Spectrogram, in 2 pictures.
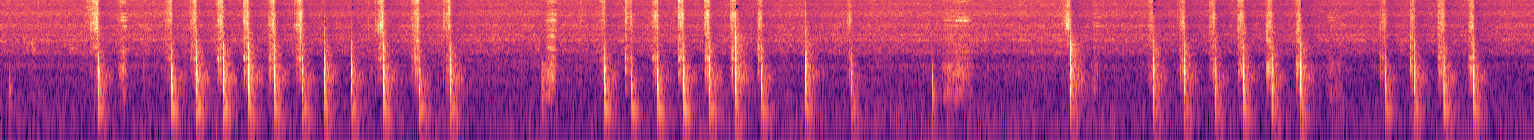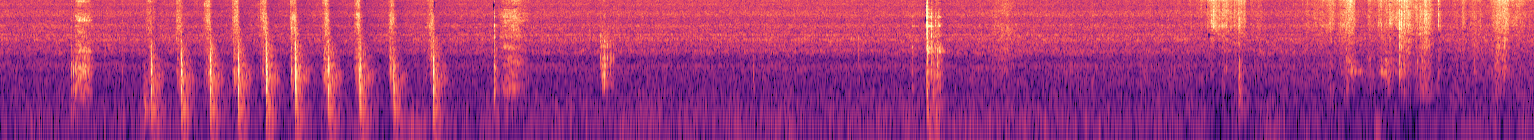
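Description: Kitchen knife chopping a red onion on a plastic cutting board: quick, even knocks of the blade on the board, about three a second, in four runs of a few seconds each, then a few single knocks.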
